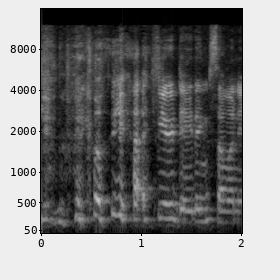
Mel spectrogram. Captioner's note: laughter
